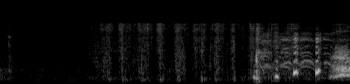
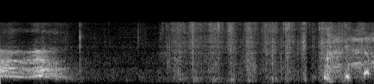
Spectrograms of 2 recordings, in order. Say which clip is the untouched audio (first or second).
first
